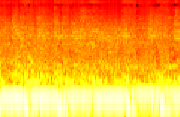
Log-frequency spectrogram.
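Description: Loud electronic dance music from a DJ sound system, dominated by a heavy, steady bass note that steps up in pitch near the end.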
